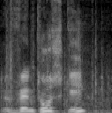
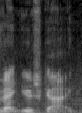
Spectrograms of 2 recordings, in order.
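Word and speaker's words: Ventusky: I was corrected yesterday, it might actually be pronounced Ventuski. If you're Polish or Russian, you might call it Ventuski, V-E-N-T-U-S-K-Y, or, you know, the American version of it, which is Ventuski.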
